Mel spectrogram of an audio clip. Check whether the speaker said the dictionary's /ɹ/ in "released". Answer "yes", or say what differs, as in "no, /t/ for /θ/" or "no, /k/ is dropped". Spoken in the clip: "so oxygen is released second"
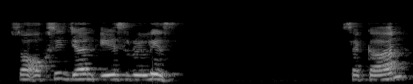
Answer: yes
